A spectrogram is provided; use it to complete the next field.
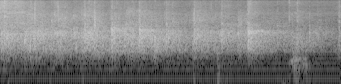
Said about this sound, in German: Großartig. Ja, Applaus. Passt gut.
